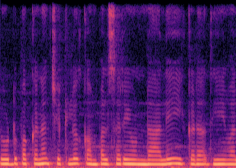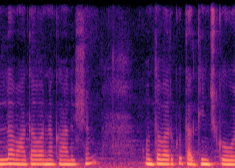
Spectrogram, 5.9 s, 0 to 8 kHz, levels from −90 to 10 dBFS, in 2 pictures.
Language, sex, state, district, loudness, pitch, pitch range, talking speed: Telugu, female, Telangana, Nalgonda, -13 LUFS, 210 Hz, 205-220 Hz, 140 wpm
